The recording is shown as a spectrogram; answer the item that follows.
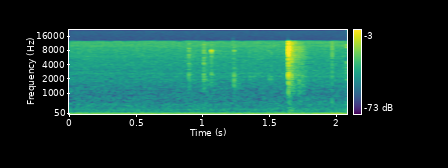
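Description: Computer keyboard keystrokes as a search term is typed: a few faint taps and one sharper key press about a second and a half in, over a low steady hum.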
